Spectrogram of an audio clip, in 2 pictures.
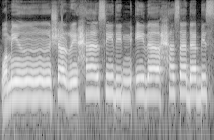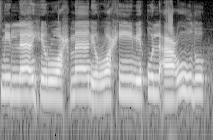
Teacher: یعنی پورے کو آپ نے یعنی وصل کل کیا, پورے کو آپ نے ایک سانس میں پڑھا, کہیں پر آپ نے وقف نہیں کیا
